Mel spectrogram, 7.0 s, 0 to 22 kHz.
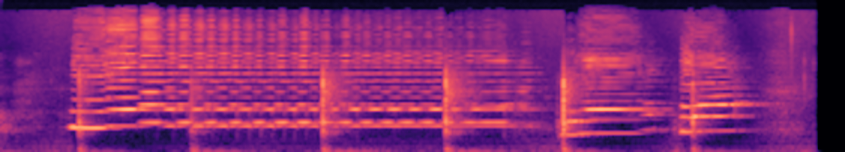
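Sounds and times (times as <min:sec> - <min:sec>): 
harmonica warble lick: 0:00.6 - 0:06.4.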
